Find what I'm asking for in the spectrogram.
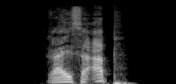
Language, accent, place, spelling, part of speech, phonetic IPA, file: German, Germany, Berlin, reiße ab, verb, [ˌʁaɪ̯sə ˈap], De-reiße ab.ogg
- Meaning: inflection of abreißen: 1. first-person singular present 2. first/third-person singular subjunctive I 3. singular imperative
